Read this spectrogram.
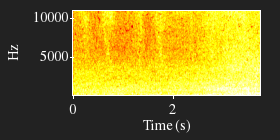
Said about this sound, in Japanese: っぱい車が通るね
